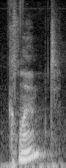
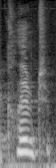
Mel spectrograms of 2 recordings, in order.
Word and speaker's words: Klimt: And Krista, I would say put yourself in the shoes of Rembrandt or Klimt. Is that how you pronounce his name? Klimt, yeah.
